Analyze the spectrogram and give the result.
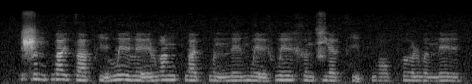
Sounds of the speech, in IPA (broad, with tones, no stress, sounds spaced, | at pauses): ʂ ə˥˨ n p w a˥˨ ɪ̯ t̪ ä˨˦ pʰ ḭ˨˩ l w e˥˨ ɪ̯ l ḛ˨˩ ɪ̯ ɻ w ɑ˦ ŋ t̪ʰ w a˨ ɪ̯ pʰ w ə̰˨˩ n n̪ e˨˦ ɪ̯ n̪ w ḛ˨˩ ɪ̯ x w e˦ ɪ̯ x ə˨˦ n t͡ɕ j ɛ˨˦ t̪ʰ ḭ˨˩ pʰ w ɔ˨˦ pʰ ɤ˦ ɻ w ə˨˦ n e˥˨ ɪ̯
